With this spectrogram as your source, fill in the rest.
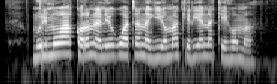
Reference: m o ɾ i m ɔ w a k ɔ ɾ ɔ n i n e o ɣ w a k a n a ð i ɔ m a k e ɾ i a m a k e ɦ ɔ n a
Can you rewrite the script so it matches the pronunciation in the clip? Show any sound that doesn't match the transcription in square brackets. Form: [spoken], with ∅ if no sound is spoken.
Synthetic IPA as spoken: m o ɾ i m ɔ w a k ɔ ɾ ɔ n [a] n e o ɣ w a [t] a n a [ɣ] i ɔ m a k e ɾ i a [n] a k e ɦ ɔ [m] a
